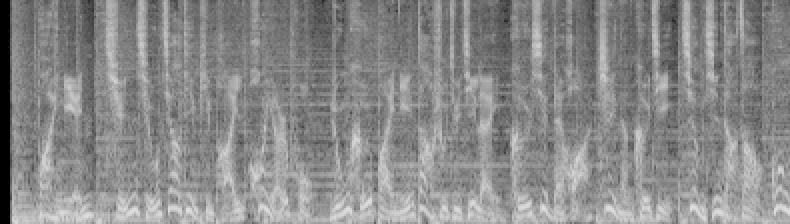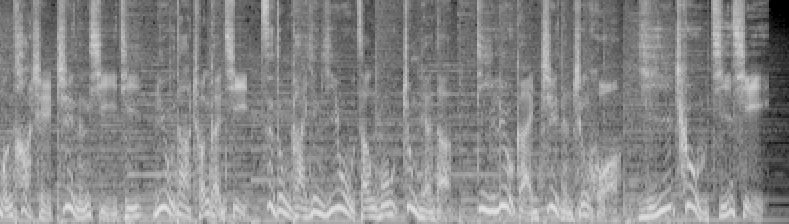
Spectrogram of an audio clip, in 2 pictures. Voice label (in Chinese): 男 广告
